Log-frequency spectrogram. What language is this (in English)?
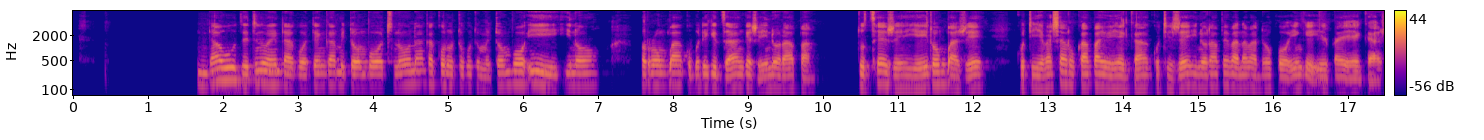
Ndau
